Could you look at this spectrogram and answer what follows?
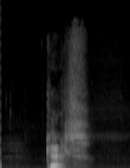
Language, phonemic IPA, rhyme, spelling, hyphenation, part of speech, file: Dutch, /kɛrs/, -ɛrs, kers, kers, noun, Nl-kers.ogg
- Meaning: 1. a cherry tree, one of certain trees of the genus Prunus, especially the subgenus Cerasus 2. a cherry, a stone fruit of a cherry tree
